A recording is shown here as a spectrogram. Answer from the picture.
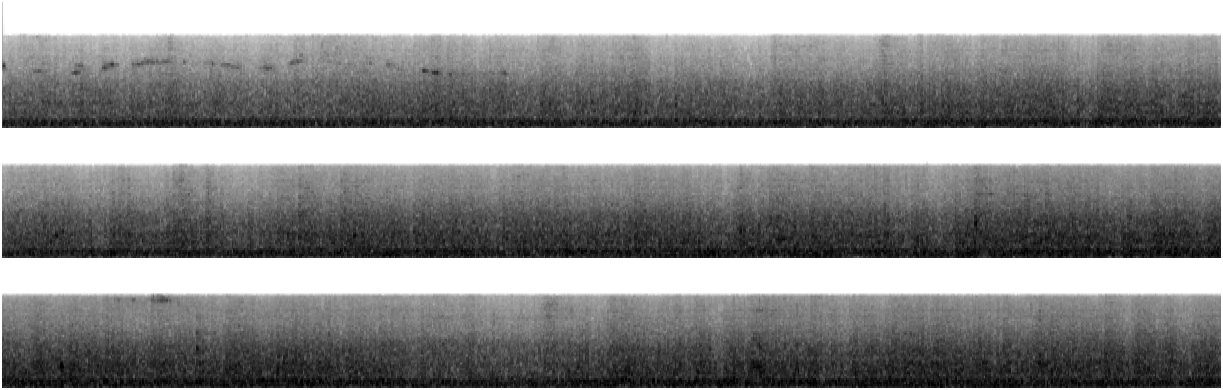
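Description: Harley-Davidson V-twin motorcycle cruising steadily at highway speed. The engine's low hum sits under wind rushing past the rider and tyre noise, and the sound grows a little louder toward the end.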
